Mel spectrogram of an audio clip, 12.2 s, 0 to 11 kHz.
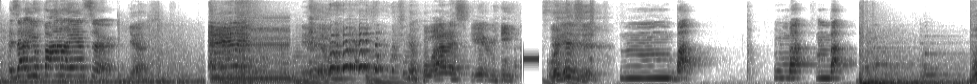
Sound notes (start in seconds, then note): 3.1 buzzer; 3.8 laughs; 10.7 explosion; 10.7 comical music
